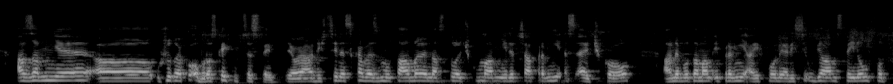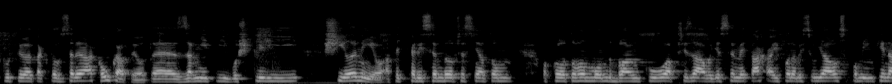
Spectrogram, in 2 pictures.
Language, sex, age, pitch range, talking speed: Czech, male, 30-49, 150-170 Hz, 240 wpm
